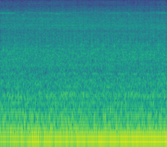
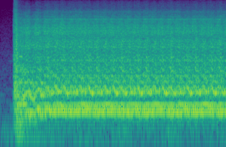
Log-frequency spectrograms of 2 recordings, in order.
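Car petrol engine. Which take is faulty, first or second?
second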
